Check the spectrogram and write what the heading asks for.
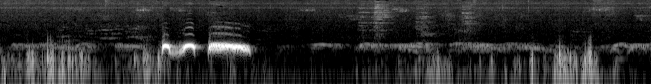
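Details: A single loud phrase from a pet dove, a quick double note then a falling coo, surrounded by low rumbling and rustling noise.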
